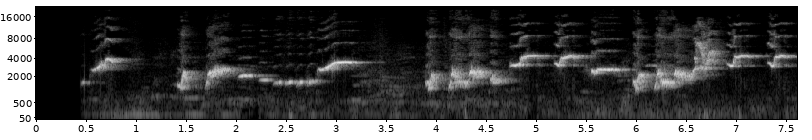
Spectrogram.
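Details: White-rumped shama song, a relaxed but provoking performance meant to make other shamas sing along: clear whistled phrases, rising and falling slurs and high ringing notes in bursts separated by short pauses.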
